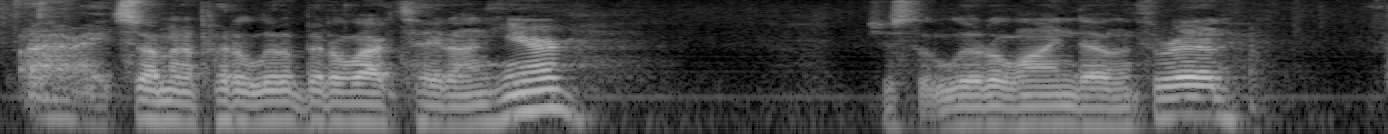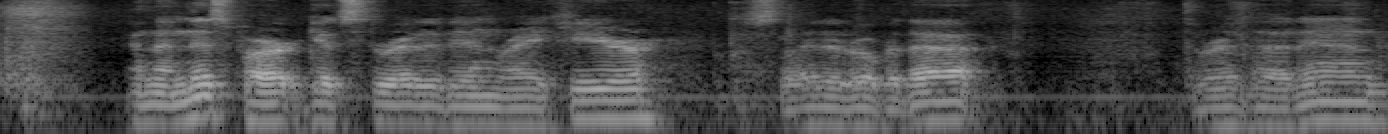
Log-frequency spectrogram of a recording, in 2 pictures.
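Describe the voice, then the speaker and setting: A soft-spoken man with a very deep, low voice talks at a fairly slow pace, with long, frequent pauses and ordinary pitch variation. Room echo is audible. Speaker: airgun hobbyist. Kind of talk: tutorial.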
